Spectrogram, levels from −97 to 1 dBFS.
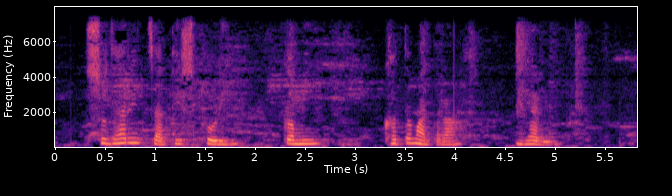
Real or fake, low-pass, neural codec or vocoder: real; 7.2 kHz; none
